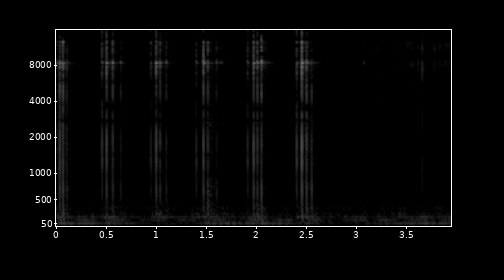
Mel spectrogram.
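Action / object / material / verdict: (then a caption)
tap / small glass hourglass with sand / glass / none. Fingertips and long nails tap and scratch a small, hollow, clear glass hourglass, held horizontally in both hands, with one bulb full of pink glitter sand. Short, bright clicks and brief scratches come in irregular clusters over a steady low hum.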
